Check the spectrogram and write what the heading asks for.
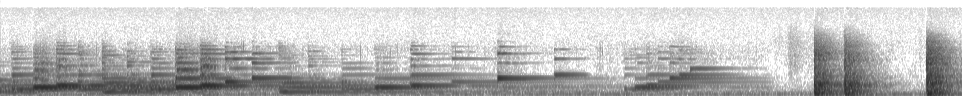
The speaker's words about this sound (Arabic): استنى عندك ما تفتحش يا حنيشه افتح الباب يا حنيشه انا عارف دي خبطه مين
